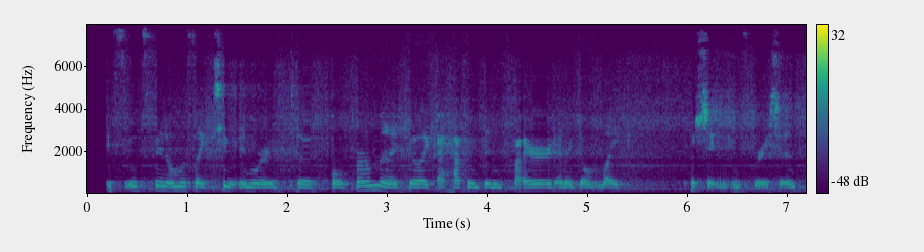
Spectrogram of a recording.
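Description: A woman talks at a fairly quick pace with very even loudness over noticeable background noise. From Syracuse, New York. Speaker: singer-songwriter and voice teacher. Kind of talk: casual interview chat.

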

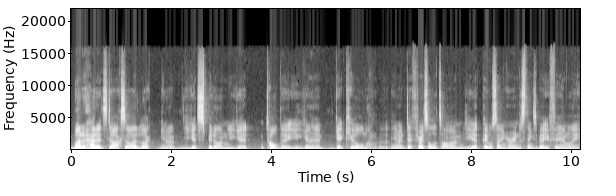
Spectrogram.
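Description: In an Australian accent, a man speaks with a very deep, low pitch and monotone, flat intonation. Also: moderate pace. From Australia, Victoria and southern New South Wales. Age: 20s. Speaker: professional basketball player. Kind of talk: casual interview chat. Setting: outdoors.

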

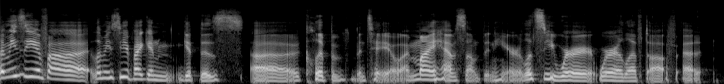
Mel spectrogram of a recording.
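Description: A woman with an American accent speaks at a moderate pace with hardly any pauses, using a fairly high pitch, very wide pitch swings and vocal fry, in a dry, close sound with no echo. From Arizona. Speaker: podcast host. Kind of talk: casual chat. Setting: live stream.

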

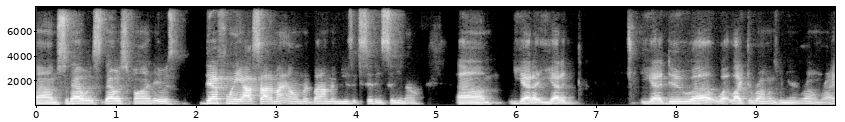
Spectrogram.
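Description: A fairly high-pitched male voice with a Southern US accent, monotone and flat in intonation, at a very fast pace. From US South, Nashville, Tennessee. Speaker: former college football player. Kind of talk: interview. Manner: halting, many fillers.

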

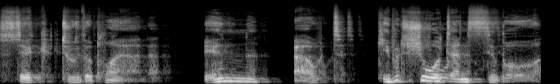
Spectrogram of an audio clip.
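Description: Growling in a put-on character voice, a man speaks at a very slow pace and a medium pitch. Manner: terse, commanding.

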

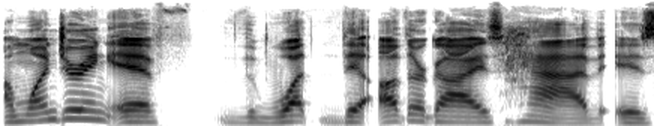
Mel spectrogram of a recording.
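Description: A woman speaks in a very deep, low pitch, with a dry, close sound and no echo. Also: very clean recording, silent background. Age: 40s. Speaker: radio dating show co-host. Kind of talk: casual chat. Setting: studio.

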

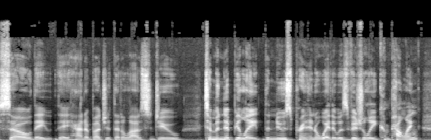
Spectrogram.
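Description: A woman's very deep, low voice in an American accent, with ordinary pitch variation, a fairly quick pace and noticeable background noise. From New York, lower Westchester County. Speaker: history professor. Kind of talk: interview. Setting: studio.

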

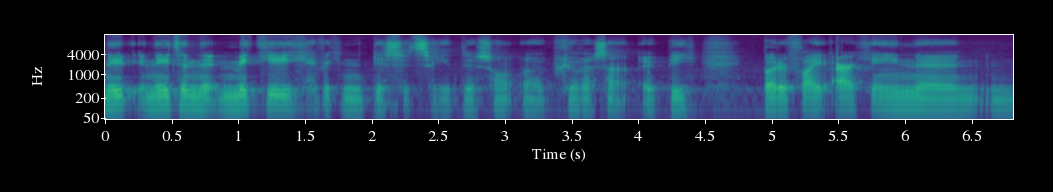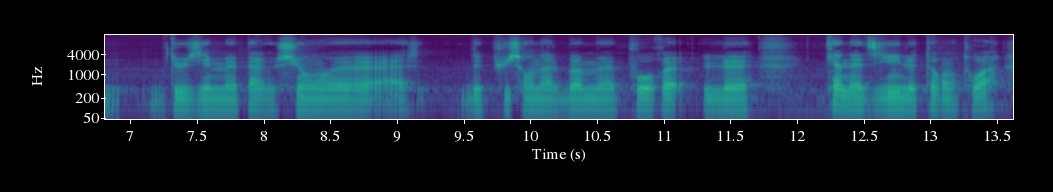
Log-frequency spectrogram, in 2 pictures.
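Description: A man with a Quebec accent, fairly low pitch and monotone flat intonation, at a very slow pace with long, frequent pauses. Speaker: college radio DJ. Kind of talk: radio DJ patter: brisk, friendly show intro and back-announce. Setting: radio studio. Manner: relaxed, conversational, informal with a few filler hesitations.

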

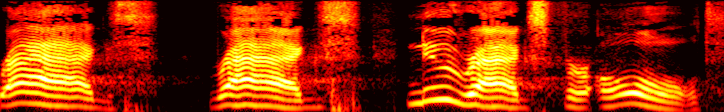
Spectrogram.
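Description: With lively intonation, a man does a put-on character voice at a high pitch and a very slow pace.

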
